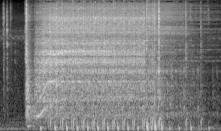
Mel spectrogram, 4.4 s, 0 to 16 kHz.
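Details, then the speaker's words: Free Craftsman LT1000 lawn tractor, cranked on choke, fuel level unknown: starter whirs with quick uneven chuffs about three a second, engine barely catches then fades; low compression, smokes, runs only about 30 seconds, engine to be swapped. "It was running, has low compression. And I need to swap out this engine because this engine starts, but it smokes and it only stays running for like 30 seconds or something until the compression g"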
